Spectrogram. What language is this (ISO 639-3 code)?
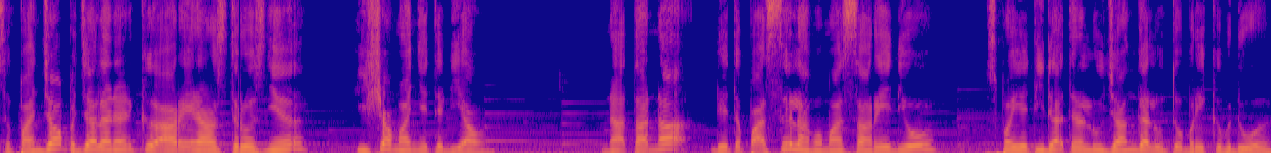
msa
